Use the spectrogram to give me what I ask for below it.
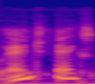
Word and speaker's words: nginx: just like that so i always get this name wrong so enginex is simply a web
